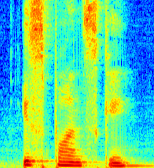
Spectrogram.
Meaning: Spanish
- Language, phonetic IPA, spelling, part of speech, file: Ukrainian, [iˈspanʲsʲkei̯], іспанський, adjective, Uk-іспанський.ogg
